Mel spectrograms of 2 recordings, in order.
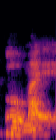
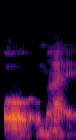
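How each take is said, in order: First: It is said quickly and short. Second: It is said slowly and drawn out.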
